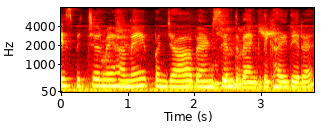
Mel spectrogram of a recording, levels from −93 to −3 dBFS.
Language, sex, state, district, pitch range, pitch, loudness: Hindi, female, Chhattisgarh, Rajnandgaon, 195-225 Hz, 210 Hz, -15 LUFS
